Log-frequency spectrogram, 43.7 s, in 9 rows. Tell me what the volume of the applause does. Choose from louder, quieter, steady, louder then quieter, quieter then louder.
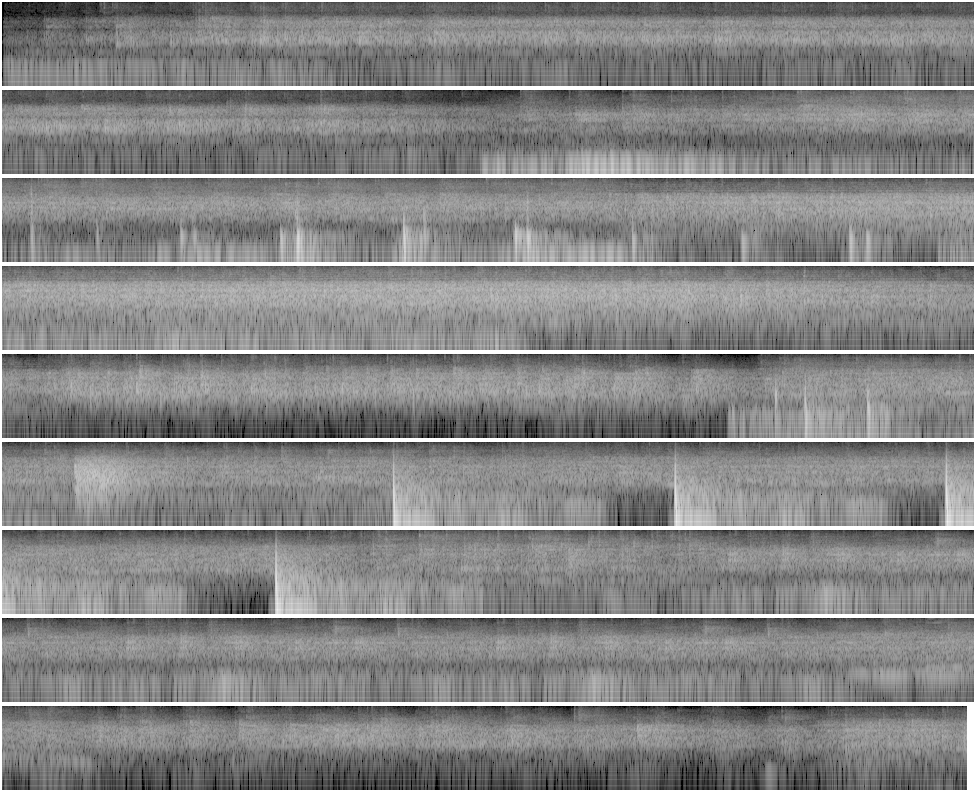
louder then quieter.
